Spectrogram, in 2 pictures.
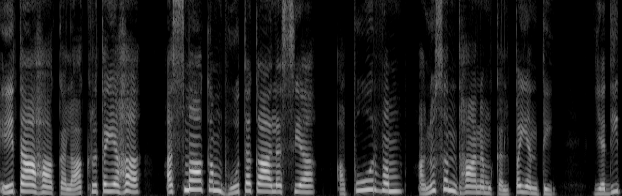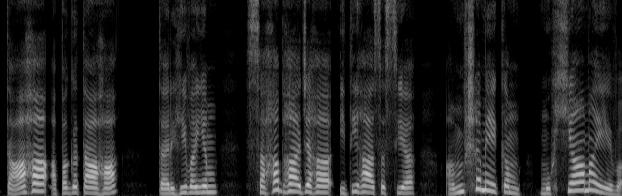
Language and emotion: Sanskrit, fearful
